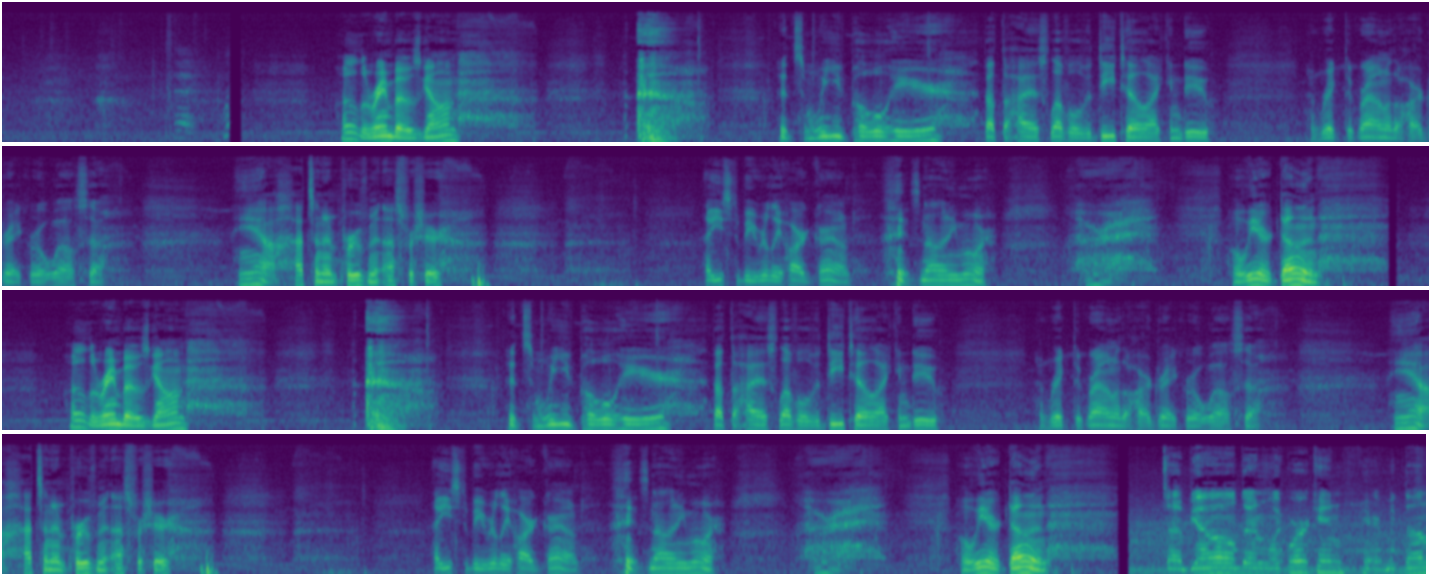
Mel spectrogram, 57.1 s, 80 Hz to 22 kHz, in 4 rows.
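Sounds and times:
faint background hiss: 0.0 - 57.0
person breathing faintly: 2.4 - 3.2, 4.5 - 6.2, 12.2 - 13.0, 15.2 - 17.2, 18.6 - 21.3, 24.2 - 26.6, 27.3 - 29.0, 38.0 - 38.9, 41.0 - 43.0, 44.4 - 47.1, 50.0 - 52.4, 53.2 - 54.0
soft breath: 18.6 - 21.3, 27.4 - 29.0, 44.5 - 47.1, 50.1 - 52.4, 53.3 - 54.0.

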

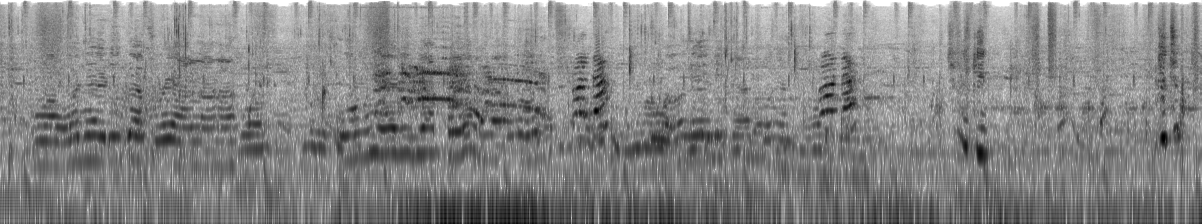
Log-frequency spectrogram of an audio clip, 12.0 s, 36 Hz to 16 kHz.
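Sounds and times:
music: 0.0 - 12.0
rooster crowing: 3.8 - 5.7.

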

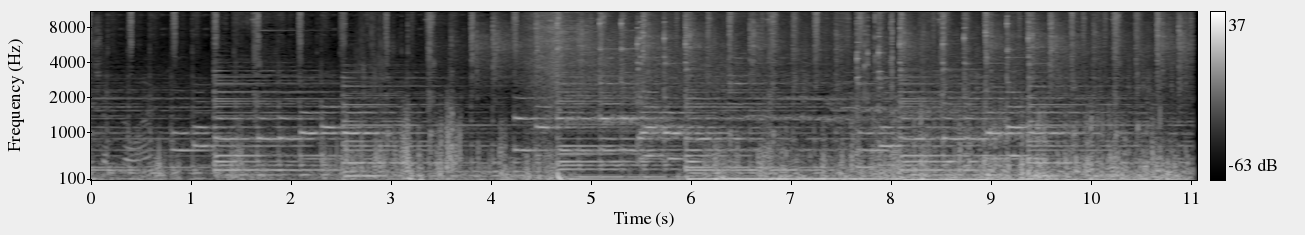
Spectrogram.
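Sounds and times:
held melodic notes: 0.0 - 11.0.

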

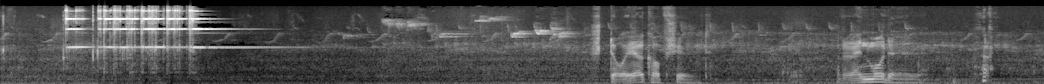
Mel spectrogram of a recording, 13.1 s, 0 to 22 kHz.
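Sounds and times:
bicycle bell ringing: 0.8 - 3.9.

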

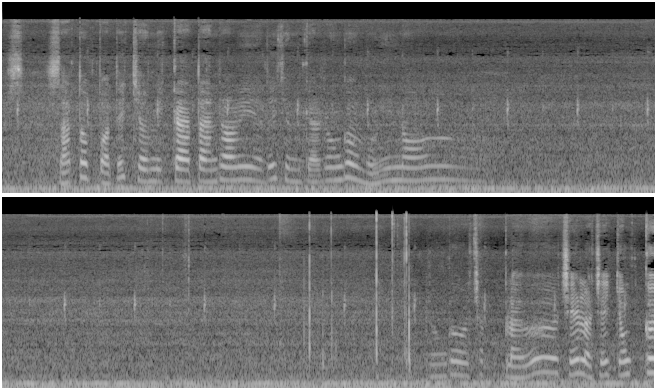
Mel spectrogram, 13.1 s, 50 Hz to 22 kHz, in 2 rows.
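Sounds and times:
car engine idling: 0.0 - 13.0
faint ticking: 0.0 - 13.0
sharp clicks: 3.6 - 11.4.

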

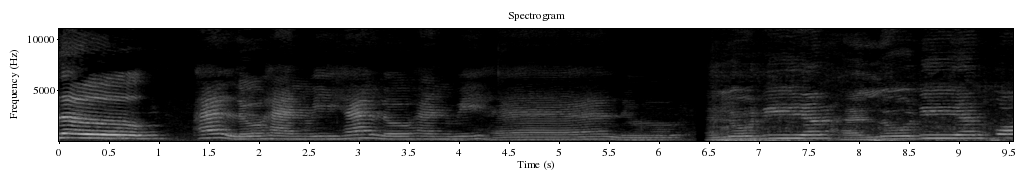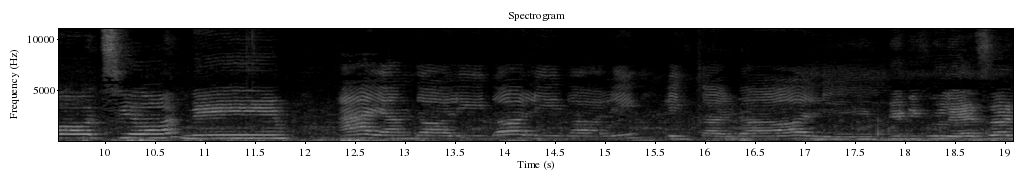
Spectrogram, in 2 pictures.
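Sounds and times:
girl singing: 0.7 - 7.6, 12.4 - 17.8
woman singing: 6.5 - 11.9.

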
